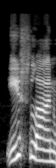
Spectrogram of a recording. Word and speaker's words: Ixlan: on the region, but I've always heard it's spelled Eeks but pronounced Ish. So when Ishlan was or Ixlan was, there I go.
